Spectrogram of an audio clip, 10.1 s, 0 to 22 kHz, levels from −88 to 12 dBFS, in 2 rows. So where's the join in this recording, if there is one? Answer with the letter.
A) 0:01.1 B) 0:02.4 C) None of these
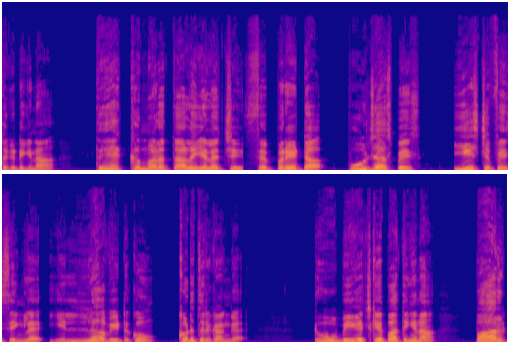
B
